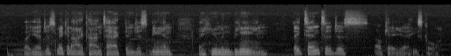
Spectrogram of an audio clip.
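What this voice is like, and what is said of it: Slow Southern drawl. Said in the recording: “I speak so slowly. Me and my southern drawl.”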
